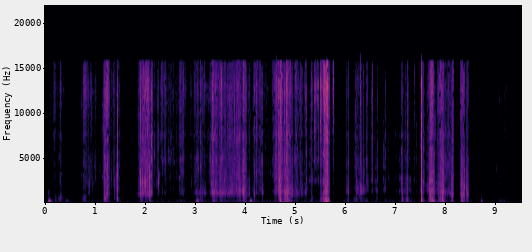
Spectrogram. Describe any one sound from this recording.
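A plastic mailer bag crinkles as it is handled and folded.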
